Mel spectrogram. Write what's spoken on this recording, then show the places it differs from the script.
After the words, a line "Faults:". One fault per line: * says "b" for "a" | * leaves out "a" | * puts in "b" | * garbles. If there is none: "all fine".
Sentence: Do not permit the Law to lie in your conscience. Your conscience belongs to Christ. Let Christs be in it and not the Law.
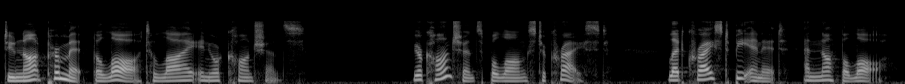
Do not permit the Law to lie in your conscience. Your conscience belongs to Christ. Let Christ be in it and not the Law.
Faults:
* says "Christ" for "Christs"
